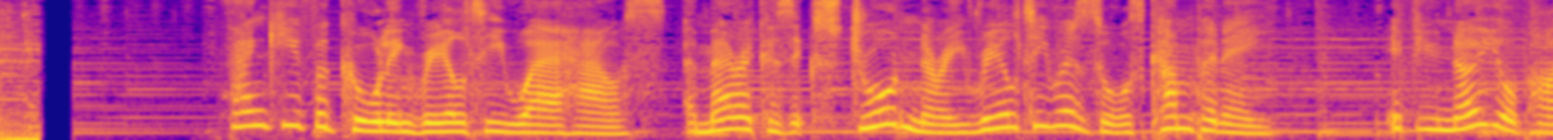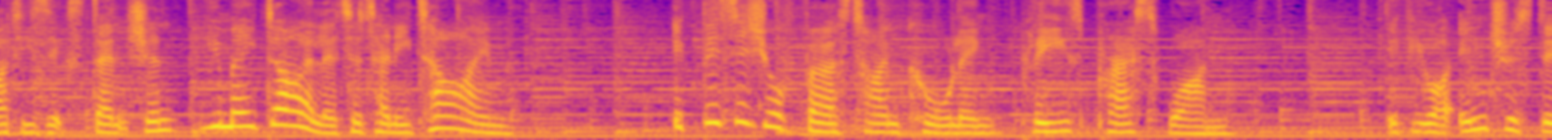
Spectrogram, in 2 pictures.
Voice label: telephone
